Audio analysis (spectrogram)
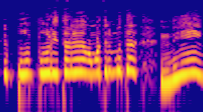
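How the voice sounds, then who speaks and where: Distraught high-voiced village man acted by a man. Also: level tone, fast talker, no room sound, muffled recording. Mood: alarmed, shocked. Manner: stammering, pleading. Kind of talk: melodramatic doll-story cartoon acting.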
